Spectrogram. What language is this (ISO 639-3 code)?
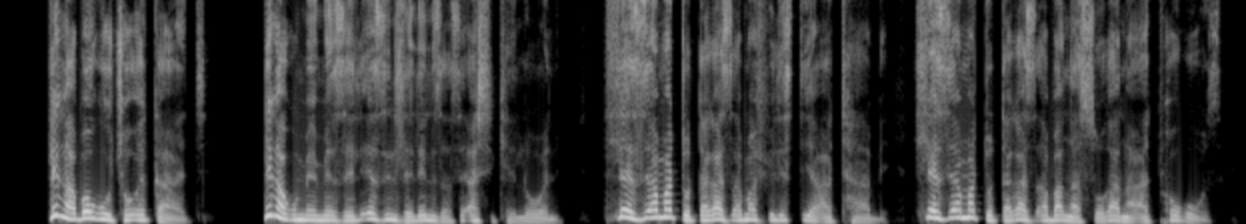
nde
